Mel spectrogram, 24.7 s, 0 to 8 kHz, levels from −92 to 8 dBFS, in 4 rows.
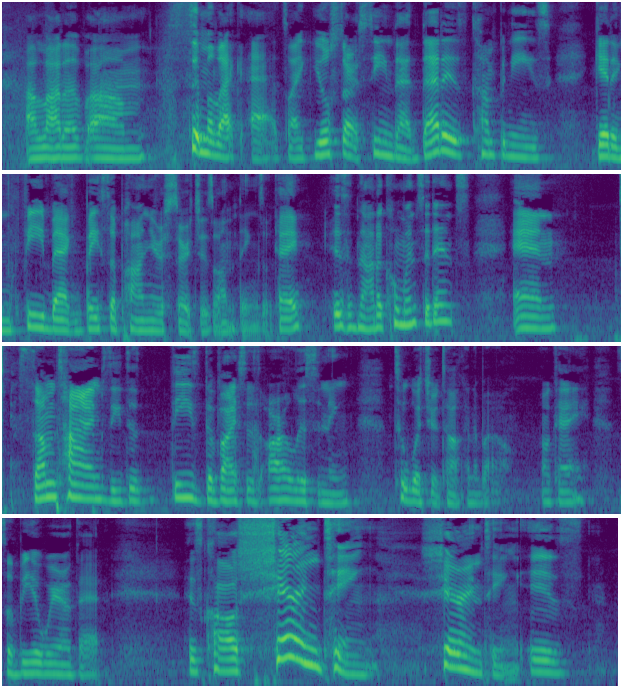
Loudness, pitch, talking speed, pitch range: -24 LUFS, 160 Hz, 125 wpm, 145-180 Hz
